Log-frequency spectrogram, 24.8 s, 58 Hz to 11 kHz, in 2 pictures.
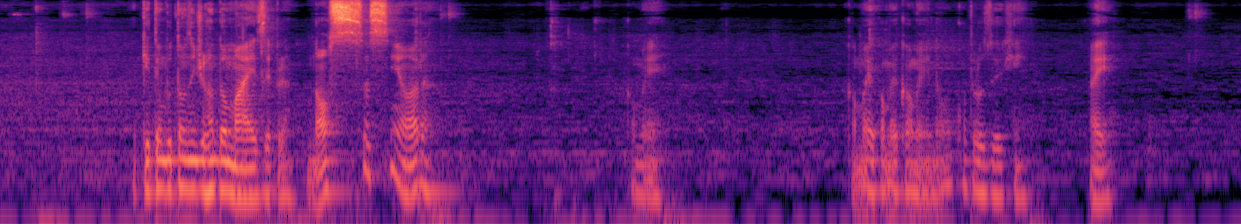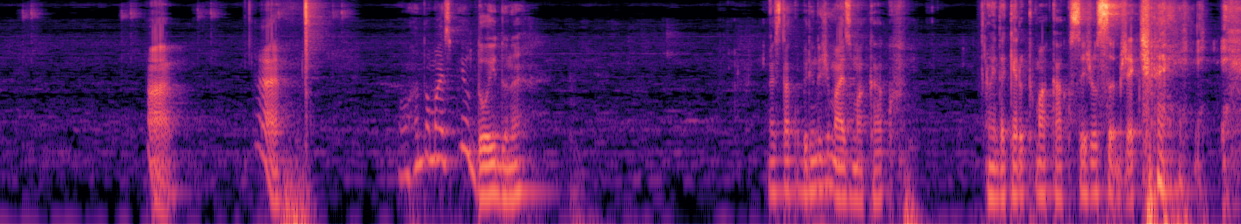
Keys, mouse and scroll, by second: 0.2 b, 1.6-2.5 drag, 2.5 KP_0, 3.4 alt+a, 4.0 z, 4.7-5.9 scroll up 1, 5.9 ctrl+z, 7.2 ctrl+z, 7.3 scroll up 1, 7.6-10.0 scroll down 2, 10.1 ctrl+z, 10.2-11.1 scroll up 3, 11.7-18.8 drag, 20.4 x, 23.3 Right, 24.2-24.8 drag.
